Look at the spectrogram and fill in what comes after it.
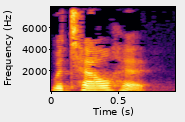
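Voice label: "metalhead", English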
